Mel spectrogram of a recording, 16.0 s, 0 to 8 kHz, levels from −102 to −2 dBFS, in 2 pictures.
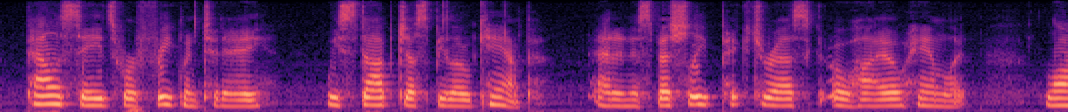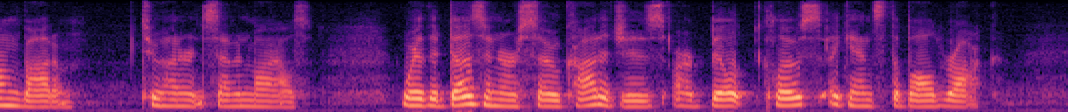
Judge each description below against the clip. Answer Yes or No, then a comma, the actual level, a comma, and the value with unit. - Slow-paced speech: Yes, slow, 125 wpm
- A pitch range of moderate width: Yes, average, 3.0 semitones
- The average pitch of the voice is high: No, medium, 180 Hz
